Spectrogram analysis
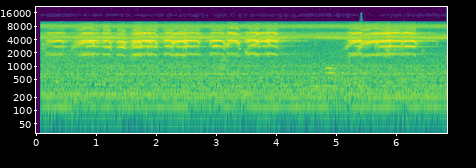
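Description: A flock of maritaca parrots gives harsh, overlapping screeching chatter almost nonstop, with a brief lull before a final burst of calls.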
